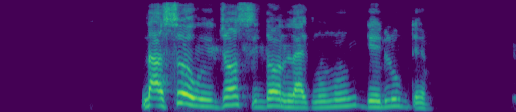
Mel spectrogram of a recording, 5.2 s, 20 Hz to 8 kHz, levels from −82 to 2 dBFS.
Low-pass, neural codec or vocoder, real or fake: 7.2 kHz; codec, 16 kHz, 16 kbps, FunCodec, trained on LibriTTS, 50 frames a second; fake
